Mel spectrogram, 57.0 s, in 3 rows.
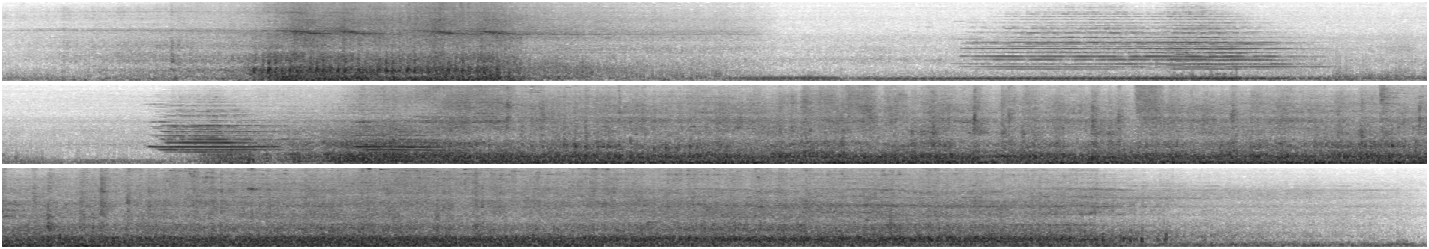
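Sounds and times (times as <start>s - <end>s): locomotive air horn: 12.7s - 17.8s, 20.9s - 23.0s, 23.6s - 25.0s
wheels clicking on rails: 25.5s - 54.2s.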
